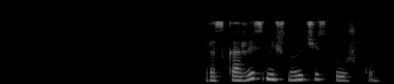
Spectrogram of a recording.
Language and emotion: Russian, neutral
